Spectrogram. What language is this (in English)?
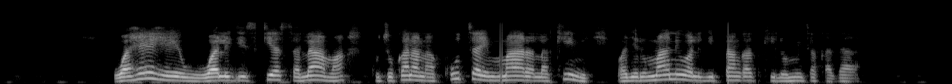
Swahili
